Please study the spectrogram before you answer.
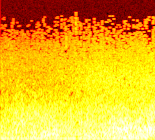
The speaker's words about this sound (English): It's like that sound you hear when you're at the beach and you put a shell up to your ear, like the ocean ah. surf coming in. I do hear it now. It must be some weird Skype effect.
